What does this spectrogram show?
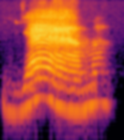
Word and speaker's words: yam: So that's why when you say yam, you have to really drop your jaw.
